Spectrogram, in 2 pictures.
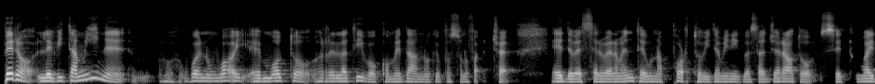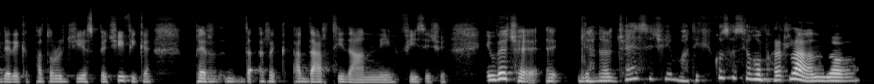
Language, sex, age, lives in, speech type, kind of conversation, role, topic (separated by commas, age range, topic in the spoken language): Italian, female, 40-44, Italy, conversation, unstructured, none, Quale paura legata alla scienza ti sembra più realistica?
